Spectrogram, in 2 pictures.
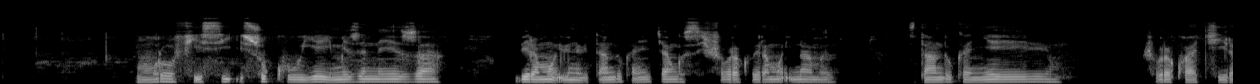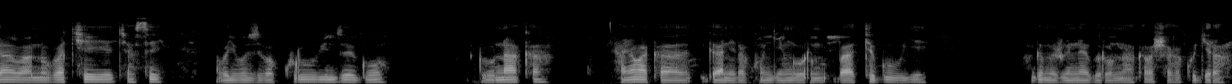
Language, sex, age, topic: Kinyarwanda, male, 18-24, health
